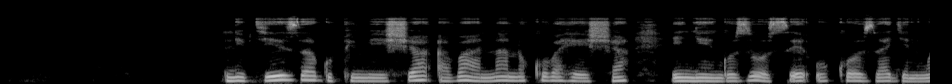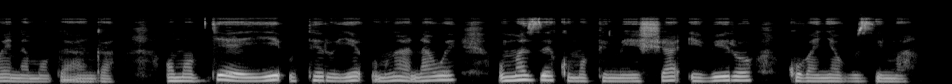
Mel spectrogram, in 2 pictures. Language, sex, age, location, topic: Kinyarwanda, female, 18-24, Kigali, health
